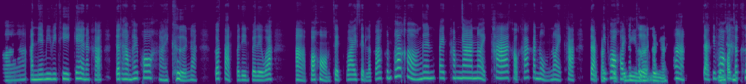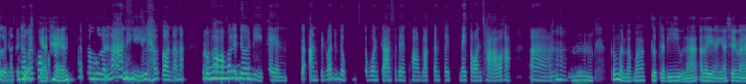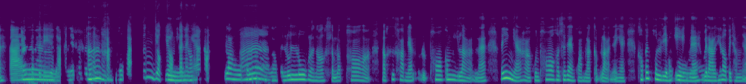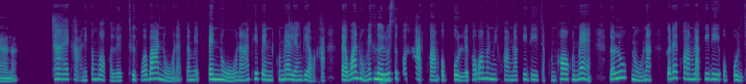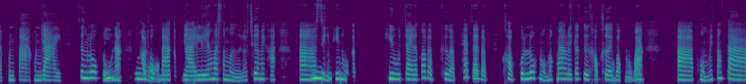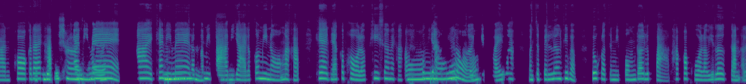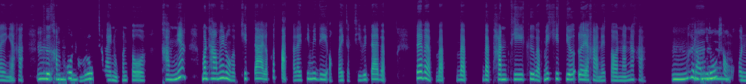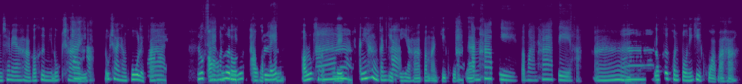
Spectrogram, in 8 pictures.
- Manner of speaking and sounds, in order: chuckle; laughing while speaking: "หนีแล้ว"; other background noise; chuckle; in English: "heal"
- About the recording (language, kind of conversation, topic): Thai, podcast, คนในบ้านคุณแสดงความรักต่อกันอย่างไรบ้าง?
